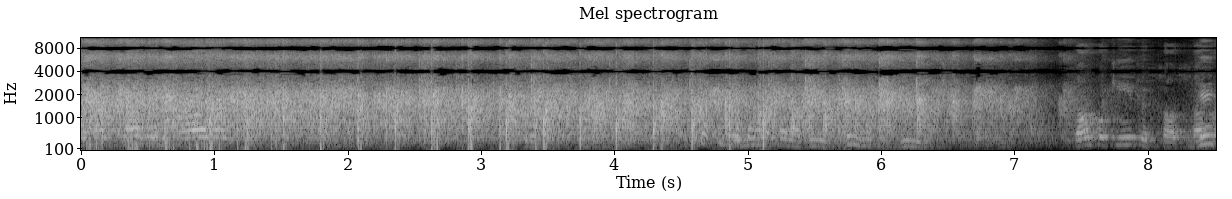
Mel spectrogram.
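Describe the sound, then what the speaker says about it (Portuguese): An audience applauds after a university history lecture. Loud, dense clapping with sharp individual claps fills the room, then quickly thins out and fades as a voice begins talking. "Sugiro que nós paguemos a professora, uma salva de palmas."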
